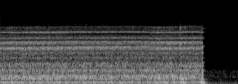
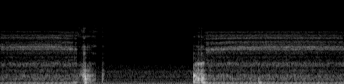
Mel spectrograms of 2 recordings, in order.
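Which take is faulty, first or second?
first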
